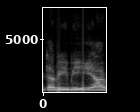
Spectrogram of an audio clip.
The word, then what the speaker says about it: Weber: But to counter Marx, right, the early sociology theory was another German thinker by the name of Max Weber, spelled like Weber, W-E-B-E-R, but pronounced Weber.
